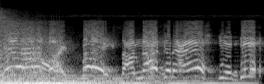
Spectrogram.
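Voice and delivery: high, loud furious shout; calm turning angry. Real, not acted. Officer finally shouts at man.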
